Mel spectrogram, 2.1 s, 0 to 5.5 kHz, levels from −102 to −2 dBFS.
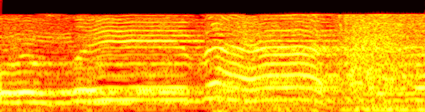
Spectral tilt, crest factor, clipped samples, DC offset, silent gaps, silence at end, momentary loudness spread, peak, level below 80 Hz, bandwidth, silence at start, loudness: -8 dB/octave; 8 dB; under 0.1%; under 0.1%; none; 0 s; 2 LU; -6 dBFS; -34 dBFS; 4.1 kHz; 0 s; -15 LUFS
